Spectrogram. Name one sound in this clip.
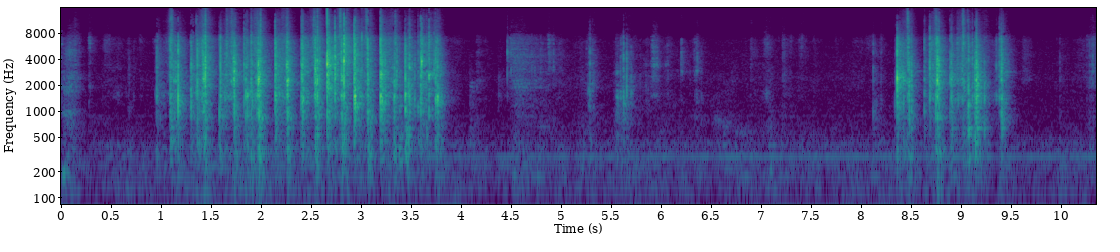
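A deck of cards is shuffled with a quick riffling flutter.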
